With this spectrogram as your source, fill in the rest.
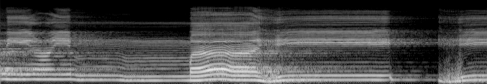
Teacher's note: ya disukunkan huruf ha yang sebelumnya yang kasrah dipanjangkan dua ketukan karena dia sudah menjadi mad asli atau mad tabi'i.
